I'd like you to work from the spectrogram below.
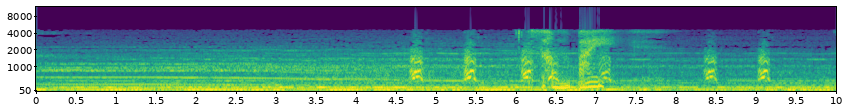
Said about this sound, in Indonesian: Suara lolongan anjing itu masih terdengar jelas di telingaku.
